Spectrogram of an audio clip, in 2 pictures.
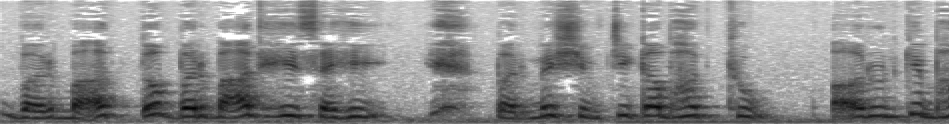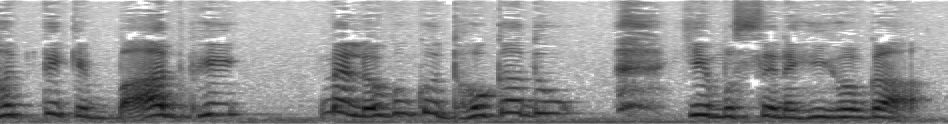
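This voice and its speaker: Woman acting earnest poor farmer man, husky voice. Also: fairly high pitch, expressive, a little slow, mellow, exaggerated voice. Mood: defiant. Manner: earnest, steadfast. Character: honest, devout poor male farmer, firm and humble. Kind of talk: moral storybook tale.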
